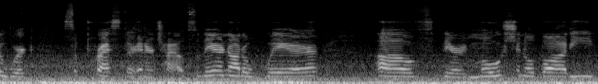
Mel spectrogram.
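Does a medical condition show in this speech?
No.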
